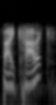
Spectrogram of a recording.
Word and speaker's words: Thycotic: I'm pretty sure I pronounced that right. Thycotic?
